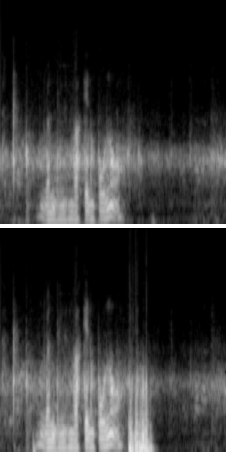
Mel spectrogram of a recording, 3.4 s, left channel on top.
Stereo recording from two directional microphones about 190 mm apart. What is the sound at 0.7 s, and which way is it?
A man's voice, 50° right (ahead or behind).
